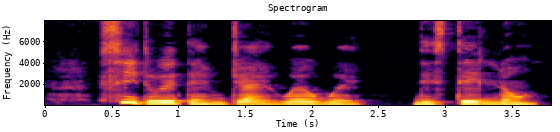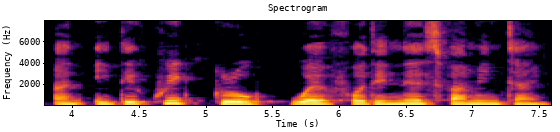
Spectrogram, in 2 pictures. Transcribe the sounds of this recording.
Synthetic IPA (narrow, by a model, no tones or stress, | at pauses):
sidwedɛ̃md͡ʒaɪwɛwɛ | destelɔ̃ŋɡãnidekʰwik̚ɡ̥ɹo | wɛfɔdenɛkstfamĩntʰãɪ̃m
